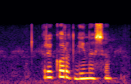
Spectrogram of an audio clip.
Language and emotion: Russian, neutral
